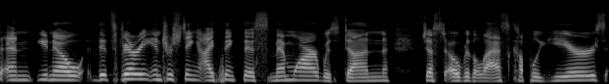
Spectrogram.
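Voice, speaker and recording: Very clear, dry-miked woman reviewing audiobooks. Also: fairly low pitch, dry recording. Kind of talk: casual discussion and review.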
